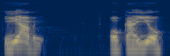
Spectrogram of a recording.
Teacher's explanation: en Perú, donde hay doble L, allí van a producir una I. Te van a decir, por ejemplo, llave o cayó, como una I.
